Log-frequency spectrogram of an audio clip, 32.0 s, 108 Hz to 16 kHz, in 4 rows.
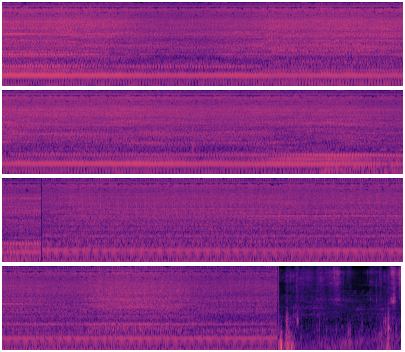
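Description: The 1989 Mazda 323's four-cylinder engine idling steadily. Its tone shifts a little just past halfway, and the sound cuts off just before the end.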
